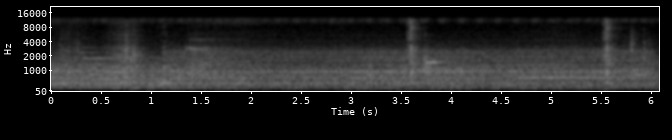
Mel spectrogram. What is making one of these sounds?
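A handheld device's menu clicks softly as options change.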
